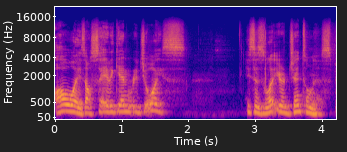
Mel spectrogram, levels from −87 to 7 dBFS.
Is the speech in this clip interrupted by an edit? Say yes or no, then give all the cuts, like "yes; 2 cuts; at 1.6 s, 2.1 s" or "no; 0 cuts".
no; 0 cuts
